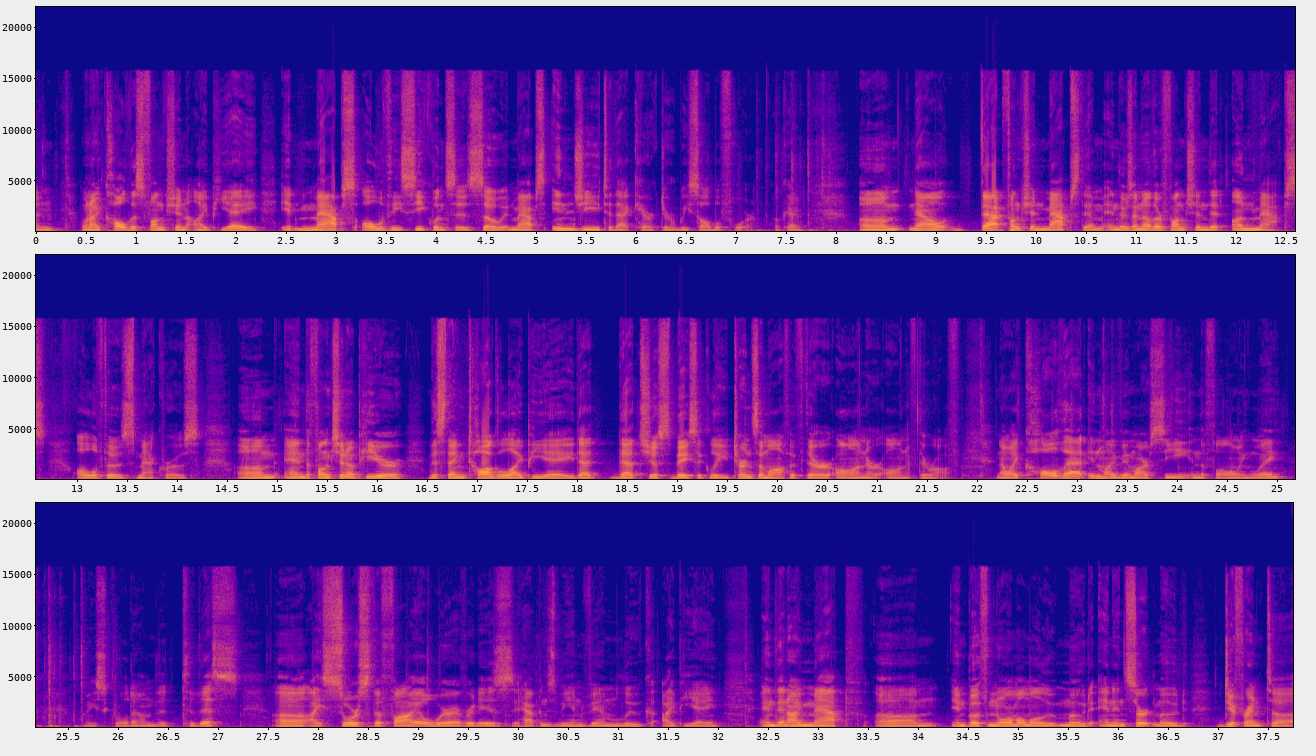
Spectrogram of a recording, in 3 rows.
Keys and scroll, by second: 0.0-0.3 typing, 3.6 j, 3.8 j, 6.9 alt+k, 7.1 alt+k, 7.3 alt+k, 7.4 alt+k, 7.8-8.7 typing, 9.9-12.2 typing, 13.4 typing, 14.7-15.9 typing, 22.1 super+Return, 22.2-23.4 typing, 24.4-25.6 typing, 28.0-28.8 typing, 28.7 Escape, 28.9 Escape, 32.0 j.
